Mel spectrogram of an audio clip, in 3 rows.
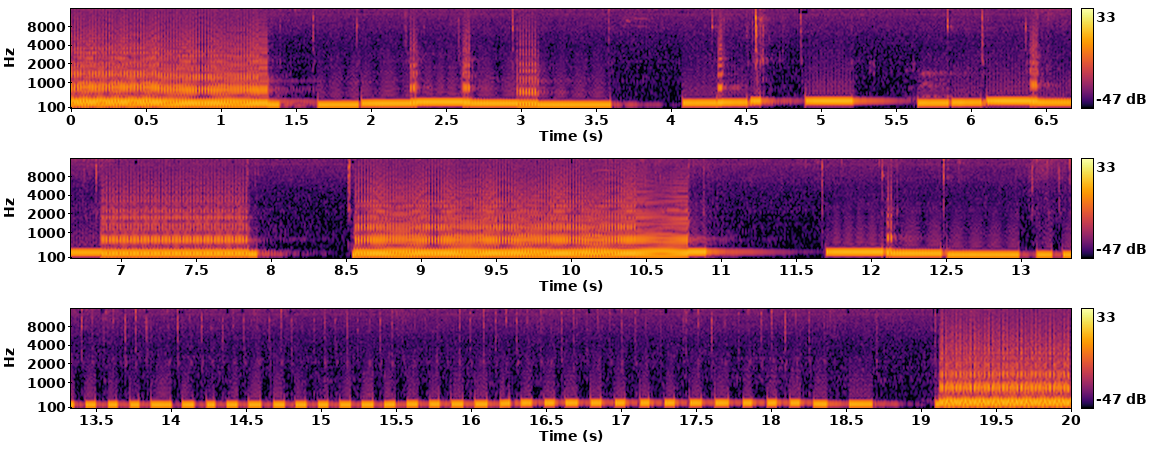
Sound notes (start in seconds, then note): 2.2 lower distorted tones echoing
